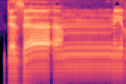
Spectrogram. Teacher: মিম তাসদীদ কে গুণনা করা ওয়াজিব। এই যে মিমের উপরে তাসদীদ, গুণনা করা ওয়াজিব।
